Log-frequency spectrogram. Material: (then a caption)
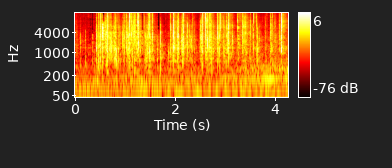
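Metallized plastic. Both hands hold a sealed, full, medium-size Doritos Taco tortilla chip bag made of crinkly metallized plastic film, puffed with air, flipping it over and rubbing and pressing its surface with the fingertips. After a quiet start, a dense run of bright, sharp crinkles and crackles begins, rising and falling in quick irregular bursts over a faint steady low hum.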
